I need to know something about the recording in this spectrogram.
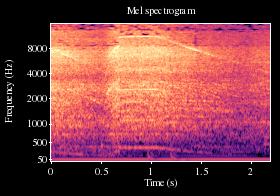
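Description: Corded electric drill with a quarter-inch bit boring a hole, starting abruptly. Its whine falls in pitch and fades as the drill winds down.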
